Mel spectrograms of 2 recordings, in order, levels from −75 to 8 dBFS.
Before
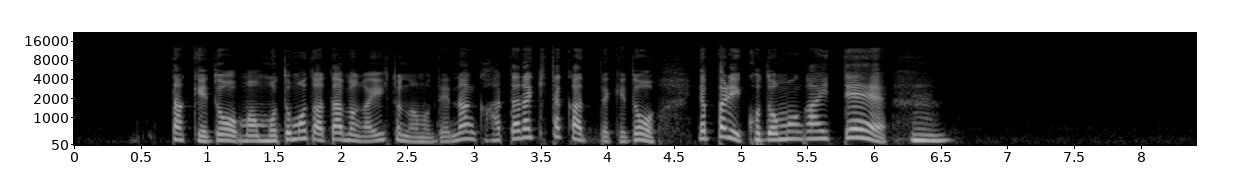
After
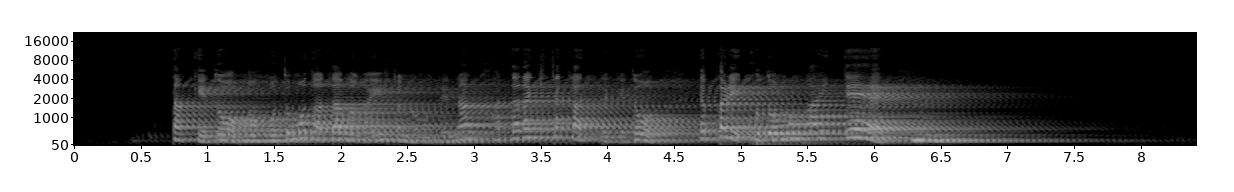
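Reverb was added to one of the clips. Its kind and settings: spring tank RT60 2.4 s, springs 43 ms, chirp 75 ms, DRR -1 dB; gain -7 dB

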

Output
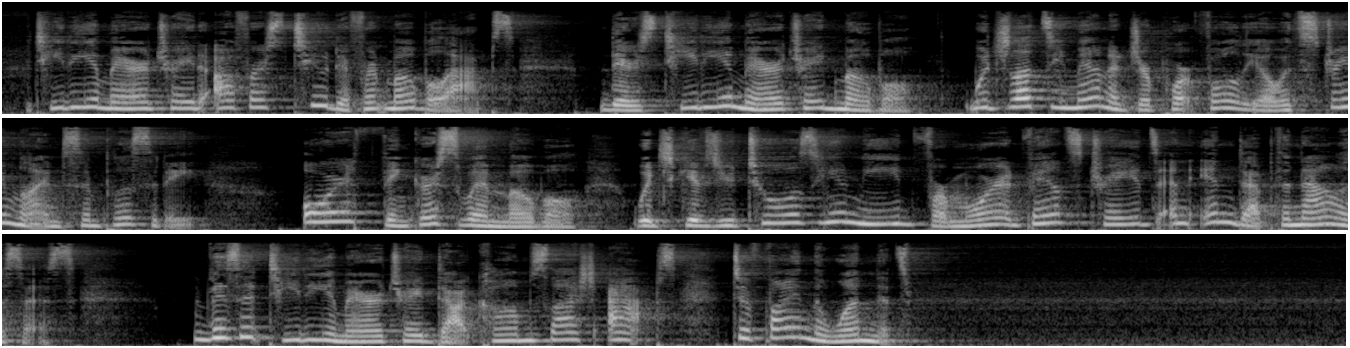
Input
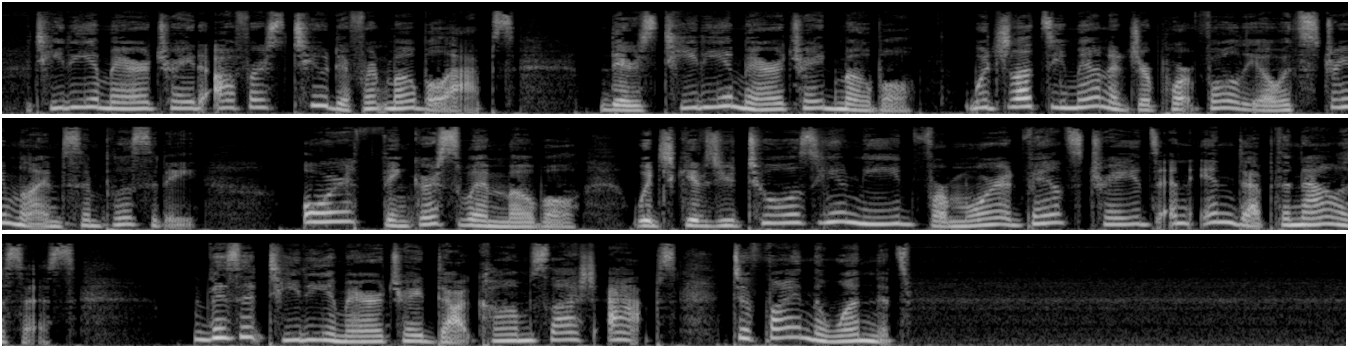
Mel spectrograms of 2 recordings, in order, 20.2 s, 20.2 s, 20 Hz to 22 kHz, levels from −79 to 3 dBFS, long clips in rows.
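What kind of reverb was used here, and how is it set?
two-slope reverb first 0.85 s, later 2.3 s, from -25 dB, DRR 14.5 dB; gain +2 dB

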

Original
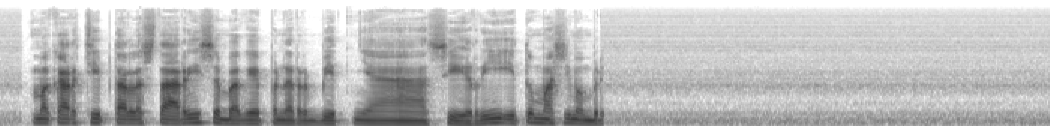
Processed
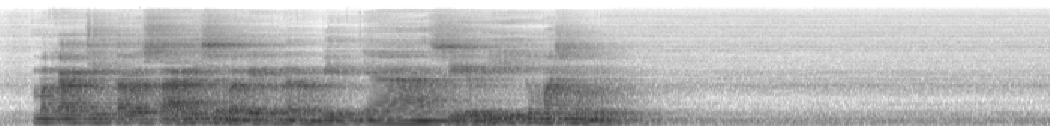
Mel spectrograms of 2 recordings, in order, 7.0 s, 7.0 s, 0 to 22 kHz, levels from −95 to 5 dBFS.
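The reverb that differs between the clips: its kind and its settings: Schroeder reverb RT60 1.2 s, combs from 33 ms, DRR -3 dB; gain -5 dB

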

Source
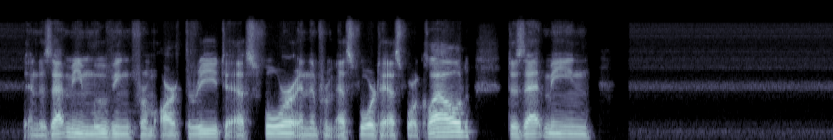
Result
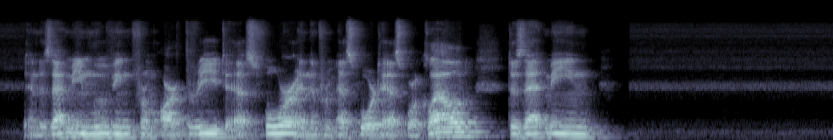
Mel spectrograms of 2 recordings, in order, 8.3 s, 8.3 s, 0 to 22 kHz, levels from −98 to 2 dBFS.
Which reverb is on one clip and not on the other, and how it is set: shoebox room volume 330 m³, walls furnished, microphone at 1.3 m; gain -3 dB

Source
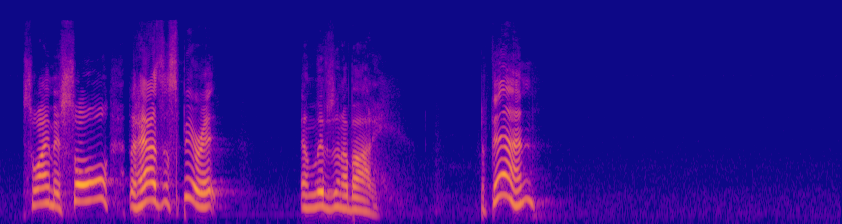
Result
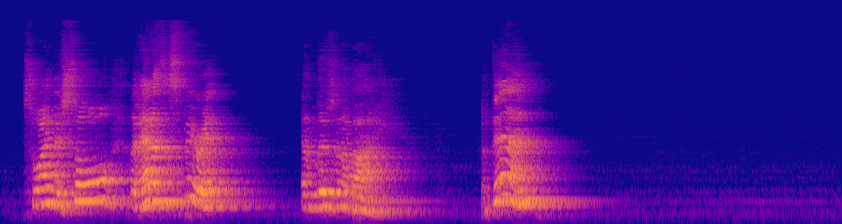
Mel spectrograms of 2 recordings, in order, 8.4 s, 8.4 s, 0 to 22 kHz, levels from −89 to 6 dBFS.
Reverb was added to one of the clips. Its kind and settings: FDN reverb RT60 0.77 s, low-frequency decay 1.55×, high-frequency decay 0.7×, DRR -7.5 dB; gain -6 dB

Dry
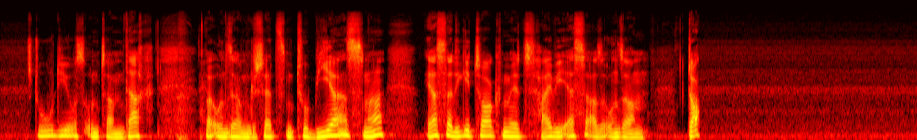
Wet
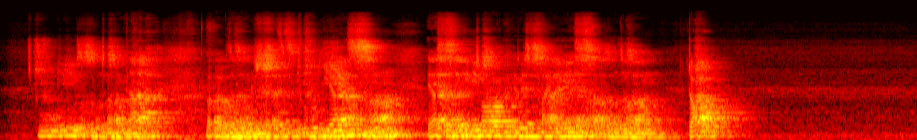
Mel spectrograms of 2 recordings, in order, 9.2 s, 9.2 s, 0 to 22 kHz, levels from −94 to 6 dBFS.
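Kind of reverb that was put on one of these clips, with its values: digital reverb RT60 0.87 s, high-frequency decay 0.75×, pre-delay 35 ms, DRR -8 dB; gain -7.5 dB

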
